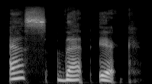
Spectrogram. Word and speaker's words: aesthetic: The correct pronunciation is aesthetic. Let's break it down. First, we have s, which sounds like s in less. Next is that, which rhymes with bet and is stressed. Then comes ick, which sounds like ick in kick.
